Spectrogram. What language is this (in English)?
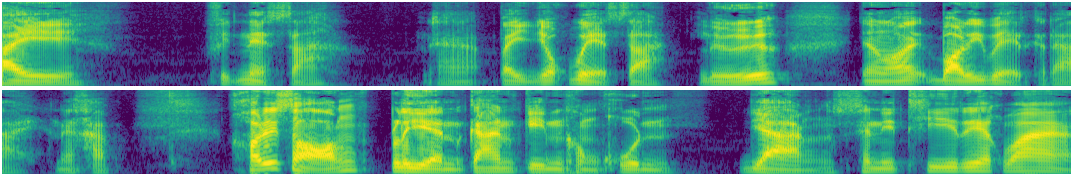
Thai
